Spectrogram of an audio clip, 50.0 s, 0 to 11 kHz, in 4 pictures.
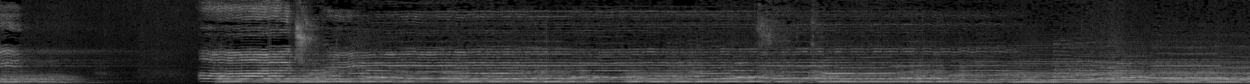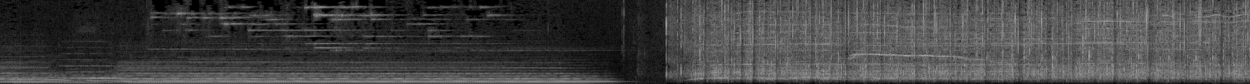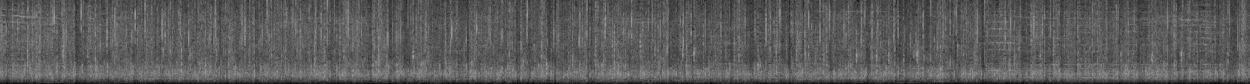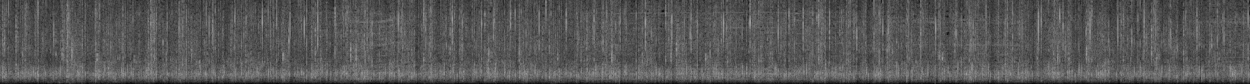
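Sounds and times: crowd applause: 19.1 - 50.0.

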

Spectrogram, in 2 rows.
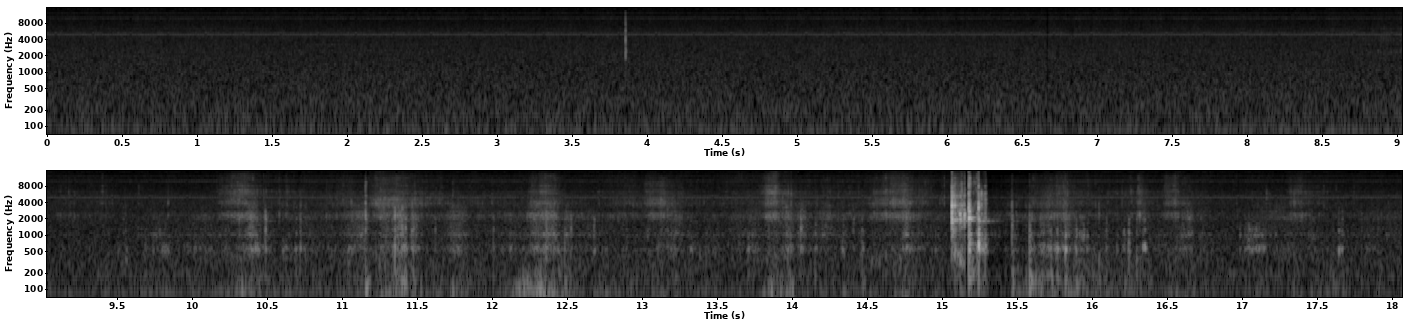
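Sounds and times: footsteps through dry grass: 9.0 - 18.0
twig scraping against body: 9.1 - 18.0.

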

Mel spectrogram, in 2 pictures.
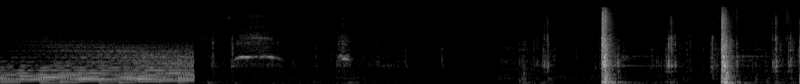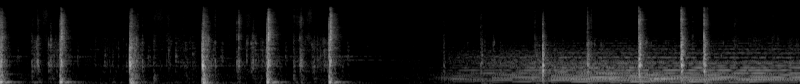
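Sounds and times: plastic toy car knocking and rattling: 5.2 - 11.6.

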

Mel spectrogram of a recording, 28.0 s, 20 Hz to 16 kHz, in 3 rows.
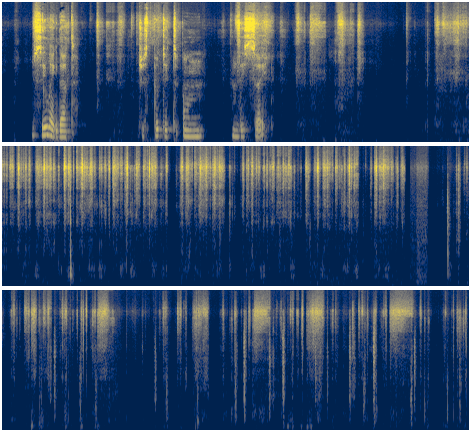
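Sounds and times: yarn scratching on cardboard tube: 8.5 - 21.0, 21.7 - 28.0.

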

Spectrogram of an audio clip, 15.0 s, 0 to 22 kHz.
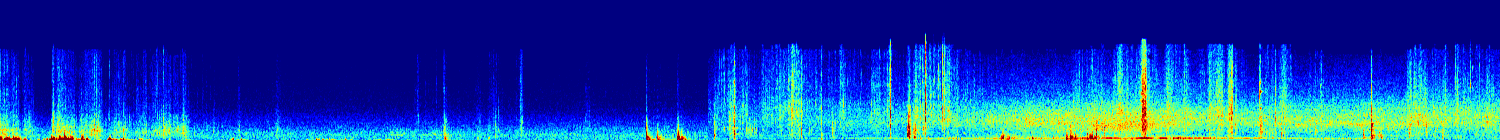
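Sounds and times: plastic wrapping crinkling: 0.0 - 2.2, 7.1 - 9.7, 10.8 - 15.0.

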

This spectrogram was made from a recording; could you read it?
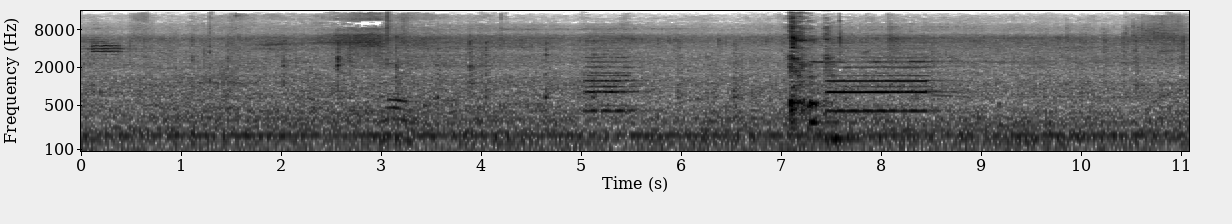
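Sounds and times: vehicle horn toot: 0.1 - 0.5, 5.0 - 5.7, 7.4 - 8.7.

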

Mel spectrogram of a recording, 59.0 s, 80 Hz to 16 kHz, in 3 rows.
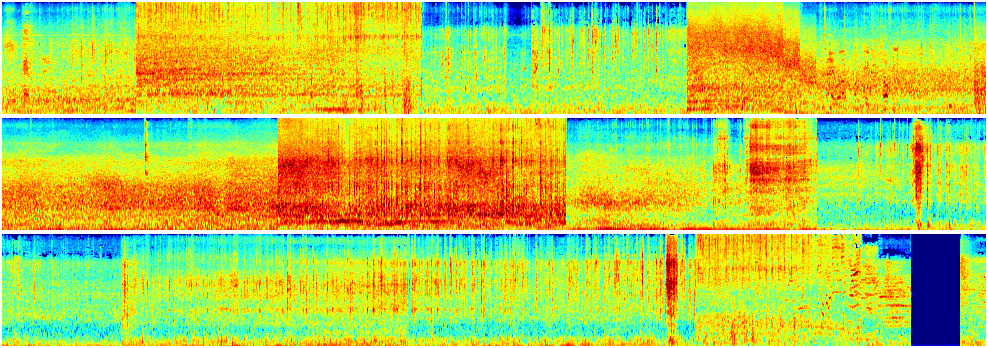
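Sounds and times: passing traffic: 0.0 - 57.6, 58.6 - 59.0
wheelchair rolling on pavement: 0.5 - 13.7, 25.2 - 31.0, 32.6 - 36.0, 36.8 - 56.6.

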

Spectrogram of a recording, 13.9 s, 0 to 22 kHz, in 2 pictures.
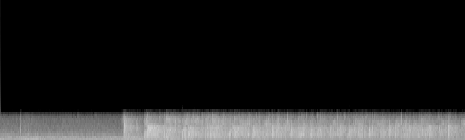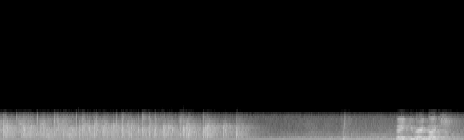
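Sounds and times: audience applauding: 1.8 - 10.8.

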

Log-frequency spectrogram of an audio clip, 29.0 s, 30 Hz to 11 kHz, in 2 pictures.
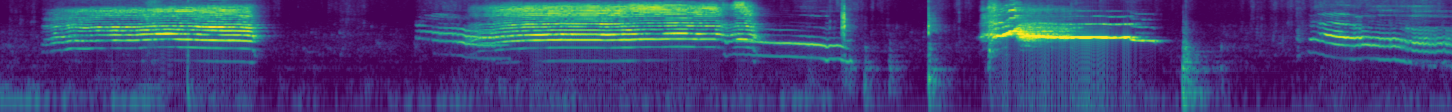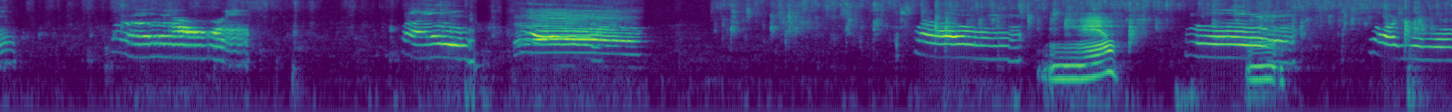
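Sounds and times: cat meowing: 4.2 - 8.6, 13.1 - 14.7, 18.5 - 21.0, 23.6 - 24.8, 26.4 - 27.5, 28.2 - 29.0.

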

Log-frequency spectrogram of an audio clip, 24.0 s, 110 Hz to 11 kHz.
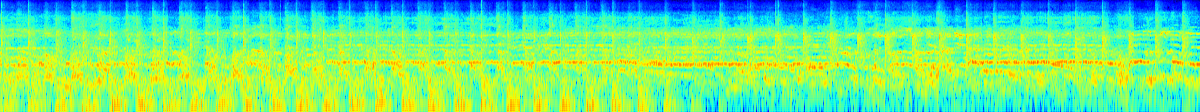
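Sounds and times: bare feet stamping: 0.0 - 14.0
men chanting together: 0.0 - 24.0.

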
